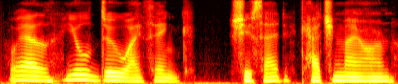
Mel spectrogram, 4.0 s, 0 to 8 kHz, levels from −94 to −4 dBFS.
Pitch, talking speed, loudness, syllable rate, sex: 135 Hz, 150 wpm, -16 LUFS, 3.3 syllables/s, female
